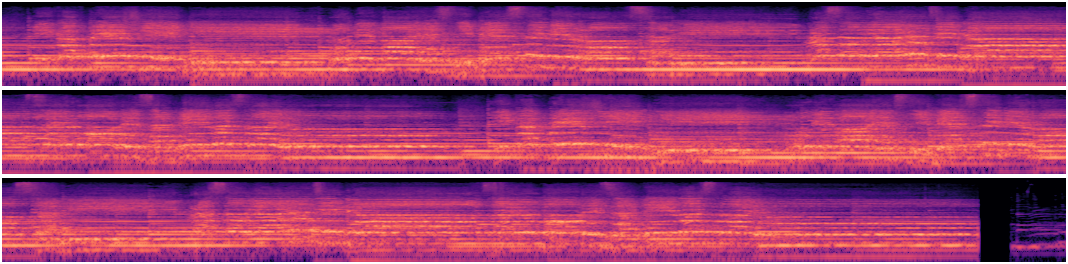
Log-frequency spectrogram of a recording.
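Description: Group of voices singing a slow Russian Christian hymn together over held accompaniment chords.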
